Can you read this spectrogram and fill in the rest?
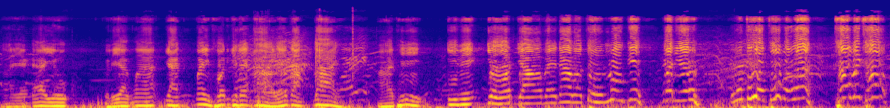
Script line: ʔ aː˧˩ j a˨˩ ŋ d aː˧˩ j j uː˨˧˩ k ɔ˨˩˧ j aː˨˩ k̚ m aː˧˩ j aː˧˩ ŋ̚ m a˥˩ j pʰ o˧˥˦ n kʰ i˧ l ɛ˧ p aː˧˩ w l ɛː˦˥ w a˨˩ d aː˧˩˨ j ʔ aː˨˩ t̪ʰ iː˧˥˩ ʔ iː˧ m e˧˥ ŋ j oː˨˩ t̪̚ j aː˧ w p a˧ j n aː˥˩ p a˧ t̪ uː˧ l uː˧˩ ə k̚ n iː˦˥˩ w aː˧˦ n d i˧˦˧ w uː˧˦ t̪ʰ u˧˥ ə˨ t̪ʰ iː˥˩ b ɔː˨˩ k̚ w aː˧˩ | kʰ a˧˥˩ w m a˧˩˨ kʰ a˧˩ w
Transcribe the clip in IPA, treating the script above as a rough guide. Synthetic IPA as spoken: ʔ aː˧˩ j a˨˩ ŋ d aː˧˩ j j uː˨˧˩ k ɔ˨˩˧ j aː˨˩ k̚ m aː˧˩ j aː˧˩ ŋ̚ m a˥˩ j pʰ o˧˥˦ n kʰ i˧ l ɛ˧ ʔ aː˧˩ w l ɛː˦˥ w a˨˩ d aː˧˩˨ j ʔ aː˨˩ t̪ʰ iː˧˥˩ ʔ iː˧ m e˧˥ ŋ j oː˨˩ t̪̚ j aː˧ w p a˧ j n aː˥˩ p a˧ t̪ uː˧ l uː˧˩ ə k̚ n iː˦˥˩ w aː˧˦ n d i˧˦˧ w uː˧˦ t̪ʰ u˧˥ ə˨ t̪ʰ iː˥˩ b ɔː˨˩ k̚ w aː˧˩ | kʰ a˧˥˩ w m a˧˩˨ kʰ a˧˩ w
